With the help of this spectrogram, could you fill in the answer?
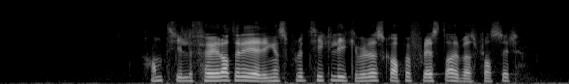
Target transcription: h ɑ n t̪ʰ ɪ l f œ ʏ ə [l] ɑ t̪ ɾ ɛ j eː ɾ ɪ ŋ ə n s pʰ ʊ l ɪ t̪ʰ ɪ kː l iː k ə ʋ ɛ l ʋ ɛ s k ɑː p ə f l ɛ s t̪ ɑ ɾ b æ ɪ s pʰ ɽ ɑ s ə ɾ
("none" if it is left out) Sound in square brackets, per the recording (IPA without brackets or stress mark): ɾ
